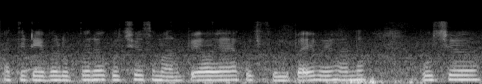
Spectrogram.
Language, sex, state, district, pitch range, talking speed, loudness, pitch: Punjabi, female, Punjab, Fazilka, 195-210 Hz, 175 wpm, -14 LUFS, 200 Hz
